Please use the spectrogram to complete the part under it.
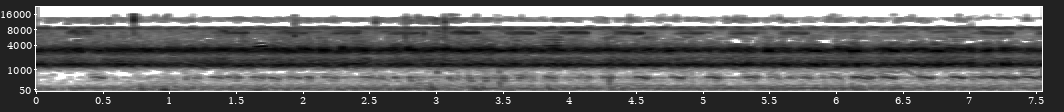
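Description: Male field frogs croak at night in a rice paddy, a dense, continuous chorus of many calls close by and loud, with no talk over it.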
